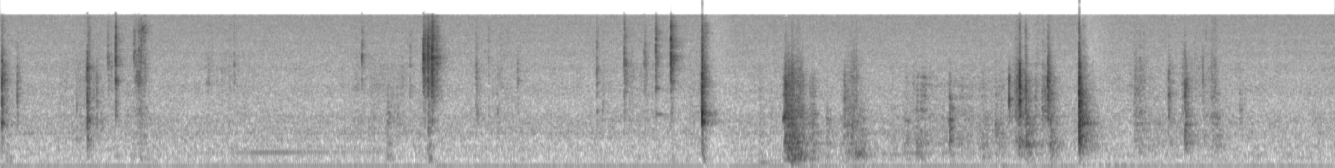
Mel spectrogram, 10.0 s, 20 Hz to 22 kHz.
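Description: Scattered clicks and knocks from the side cover of a Dell PowerEdge T320 tower server being unlatched and lifted off, busiest in the second half.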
